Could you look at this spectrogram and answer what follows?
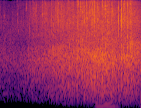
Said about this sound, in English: Weren't they good? Y'all give them a round, one more hand of applause.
